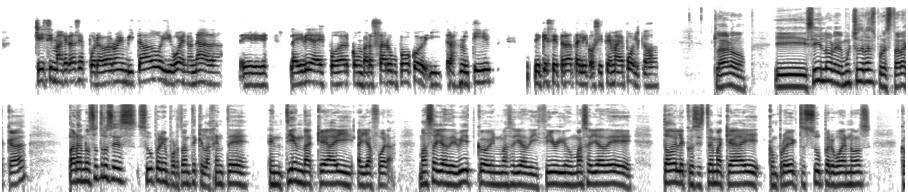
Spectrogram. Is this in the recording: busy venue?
no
